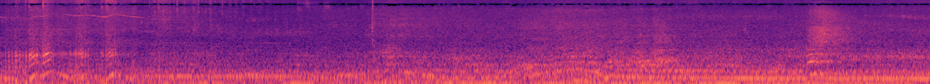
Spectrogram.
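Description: Engines of several modified sports cars running as they roll out at walking pace, a steady low exhaust drone with a few revs in the first few seconds and a short louder swell near the end.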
